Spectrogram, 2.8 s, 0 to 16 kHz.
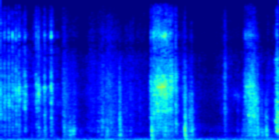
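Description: Ratchet fitted with a 10mm socket and extension loosening a bumper bolt behind the grille of a 2021-2023 Chevrolet Colorado, giving close, irregular clicking and creaking bursts over steady background noise.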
